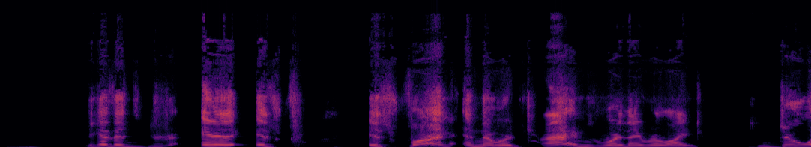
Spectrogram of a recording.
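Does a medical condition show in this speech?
Yes: cerebral palsy, spastic quadriplegia.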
